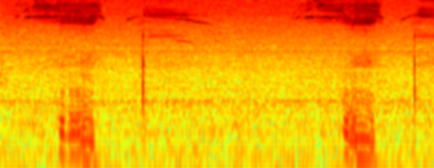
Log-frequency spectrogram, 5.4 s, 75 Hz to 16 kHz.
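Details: Sleeping rescued cat Taro, estimated 10 to 14 years old and nearly toothless, gives two coarse, rattling snores about three seconds apart, each a short buzzing swell followed by a breathy nasal hiss in a quiet room.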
